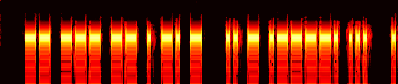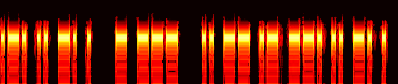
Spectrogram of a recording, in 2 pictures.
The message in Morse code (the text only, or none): MOMENT IT'S FINE TO IMAGINE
